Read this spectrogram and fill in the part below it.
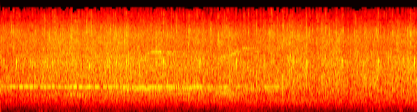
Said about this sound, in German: Können wir den Menschen einen riesigen Applaus geben, die sich gerade für Jesus entschieden haben? Come on, einen riesigen Applaus geben. Come on.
